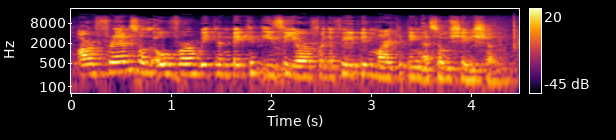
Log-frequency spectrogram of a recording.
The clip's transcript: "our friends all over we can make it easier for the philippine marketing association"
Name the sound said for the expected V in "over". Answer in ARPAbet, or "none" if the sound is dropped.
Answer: V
